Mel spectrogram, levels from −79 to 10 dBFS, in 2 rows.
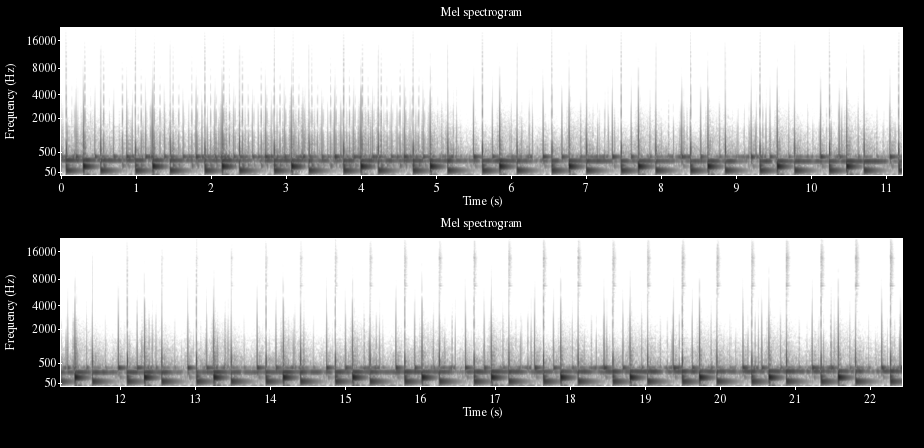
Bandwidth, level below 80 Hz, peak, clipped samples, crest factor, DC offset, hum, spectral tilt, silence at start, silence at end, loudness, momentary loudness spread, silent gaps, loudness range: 4.9 kHz; -32 dBFS; 0 dBFS; under 0.1%; 16 dB; under 0.1%; none; -10.5 dB/octave; 0 s; 0 s; -18 LUFS; 6 LU; none; 1 LU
